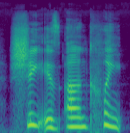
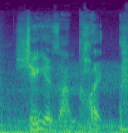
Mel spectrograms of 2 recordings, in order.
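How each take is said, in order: First: It is said in a normal voice. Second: It is said in a put-on demon voice.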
